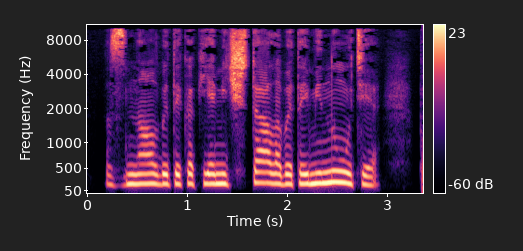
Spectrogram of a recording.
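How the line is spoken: Growl, to himself. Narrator (Russian): прорычал, обращаясь больше к самому себе

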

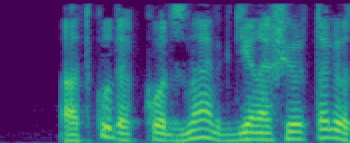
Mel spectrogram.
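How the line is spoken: Plain. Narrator (Russian): спросил Клинч

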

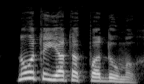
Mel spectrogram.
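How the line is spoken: Serious snort. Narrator (Russian): хмыкнул Борг, оставаясь при этом по-прежнему серьезным

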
